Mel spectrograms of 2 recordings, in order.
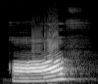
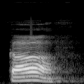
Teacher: آپ نے قاف اور کاف میں بھی آواز میں فرق کرنا ہے کہ قاف یہ موٹی آواز میں اور کاف یہ باریک آواز میں پڑھا جائے گا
